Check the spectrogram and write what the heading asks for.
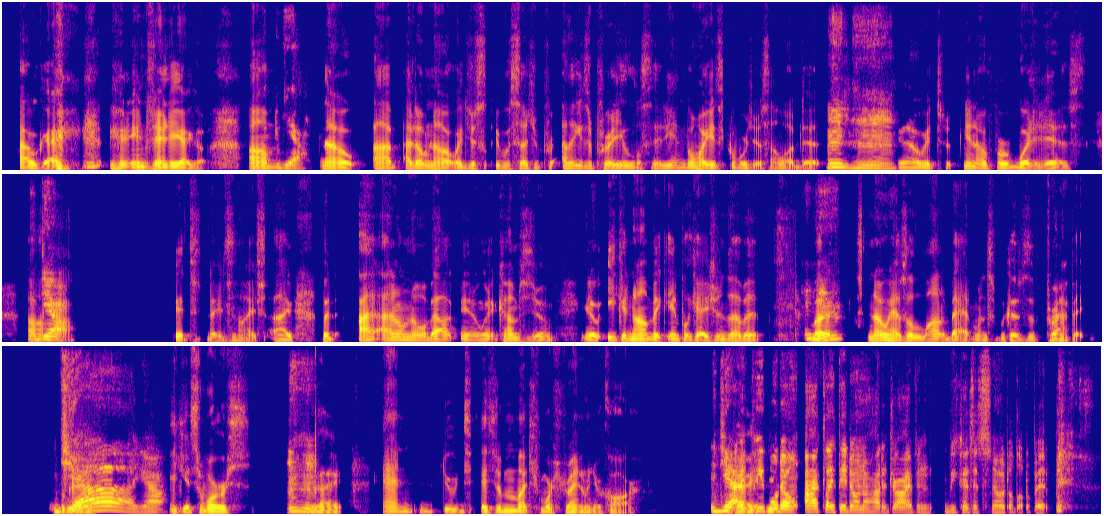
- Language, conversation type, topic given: English, unstructured, Which do you prefer, summer or winter?
- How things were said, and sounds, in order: chuckle; chuckle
